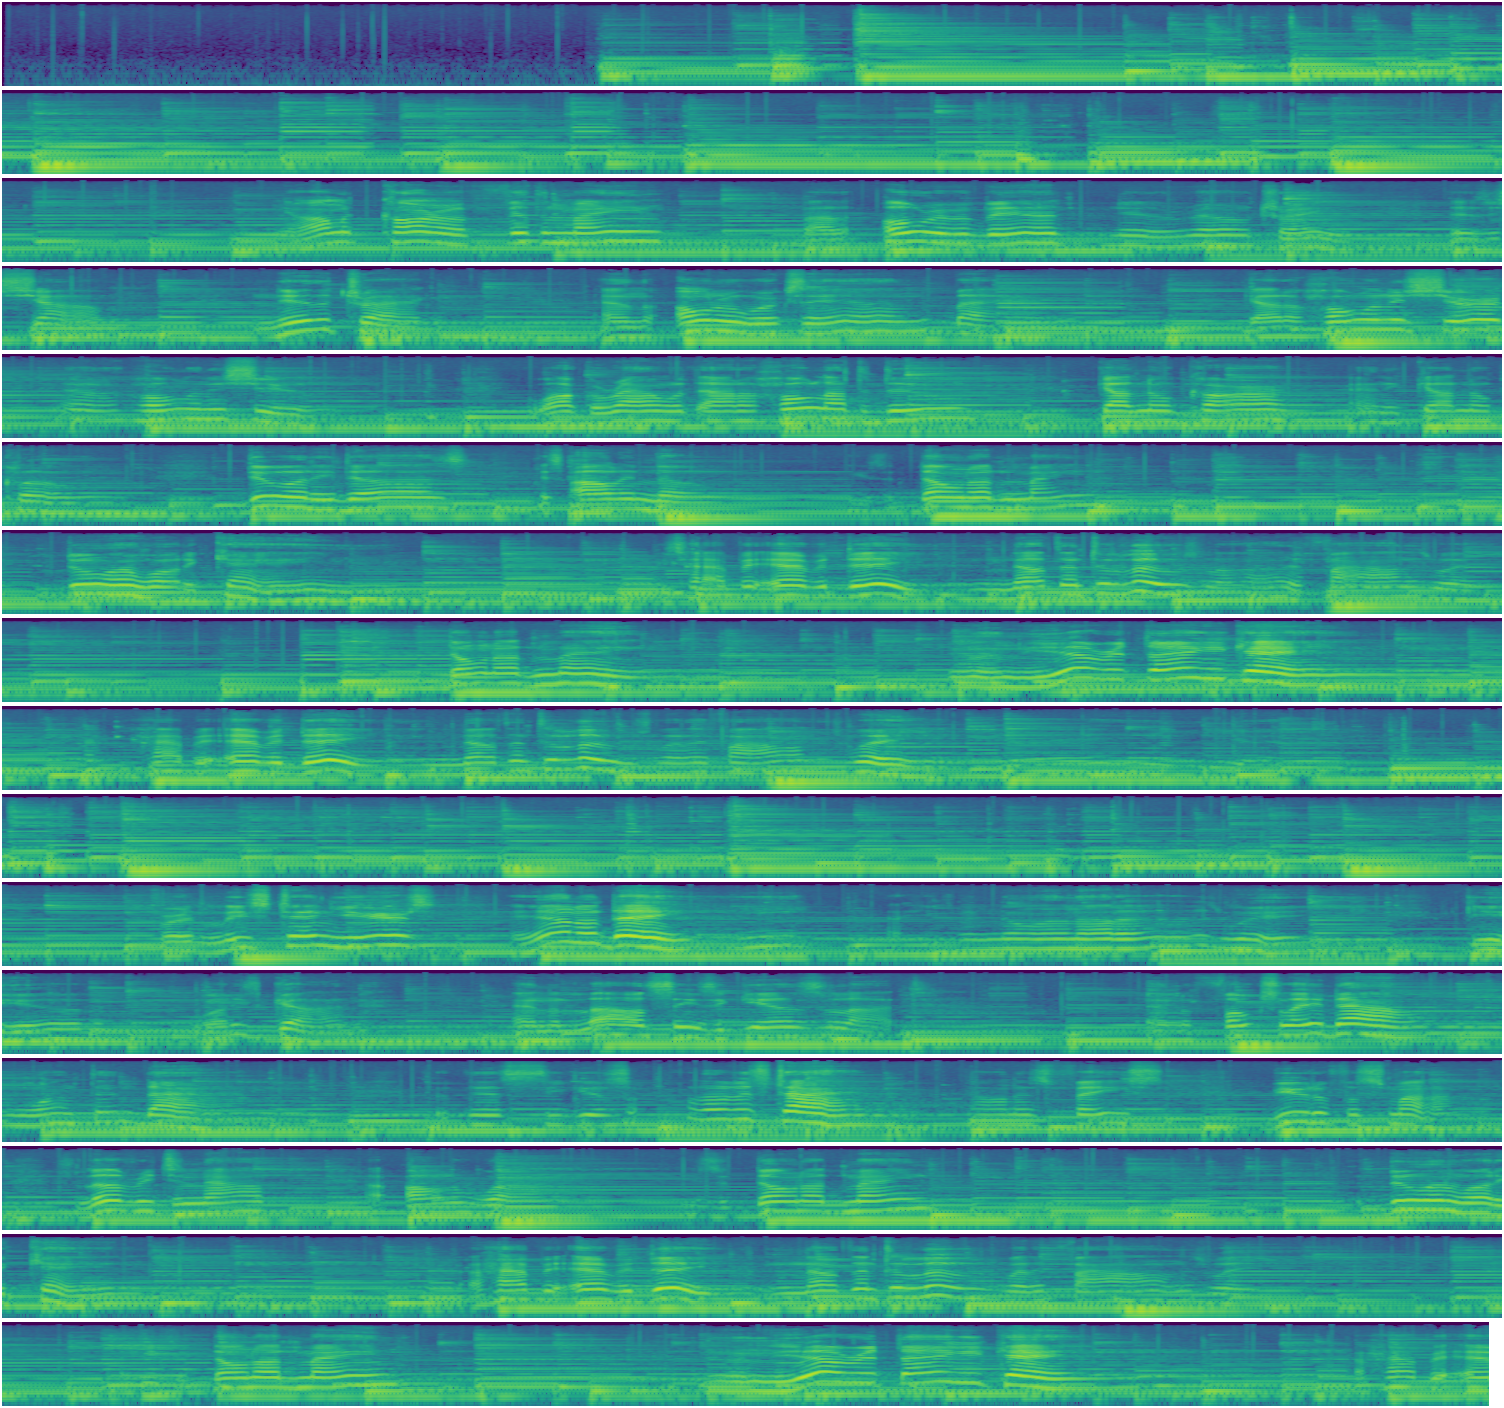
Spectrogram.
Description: ごく微細なノイズ感のみ。
バンドサウンドとしてはこちらの方が上かな？
米国スワンプ基本中の基本！
試聴曲は現品からの取り込み音源です。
